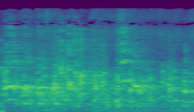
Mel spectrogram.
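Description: Chickens cluck continuously on a small family chicken farm in Uruzgan province, a dense, steady stream of overlapping calls with no talk.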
